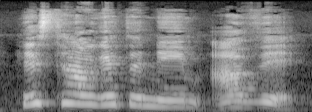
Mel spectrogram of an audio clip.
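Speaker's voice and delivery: usual speaking voice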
